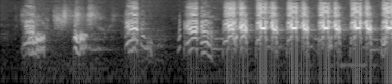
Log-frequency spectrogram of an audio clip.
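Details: Hand-raised chukar partridge in playful fighting with its owner's hands: a few rough notes, then a steady run of sharp, bright chuk notes, about three per second, growing louder.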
